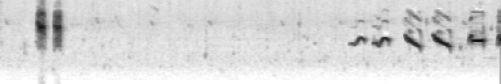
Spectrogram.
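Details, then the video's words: Sabiá (thrush) singing: two brief harsh bursts, a quiet pause, then a run of clear whistled notes, some rising and some swooping down, given in quick succession and getting louder toward the end. "Lindo canto do sabiá"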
